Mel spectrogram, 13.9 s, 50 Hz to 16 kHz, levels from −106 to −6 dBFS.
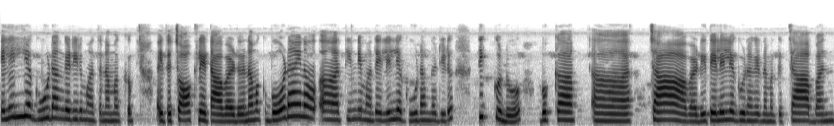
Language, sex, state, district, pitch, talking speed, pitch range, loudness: Tulu, female, Karnataka, Dakshina Kannada, 225 Hz, 110 wpm, 210-255 Hz, -16 LUFS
